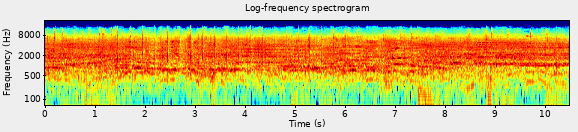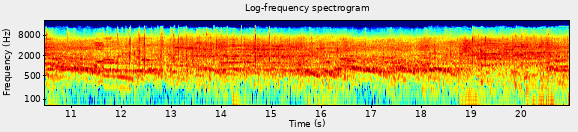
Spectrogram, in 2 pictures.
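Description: A crowd of children and adults chatters throughout a large echoing hall.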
